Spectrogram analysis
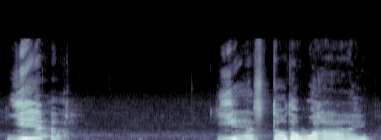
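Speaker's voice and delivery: high loud slow cheering; cheering her on like at a match; excited cheer. Real, not acted. Cheering her character's rebellion.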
